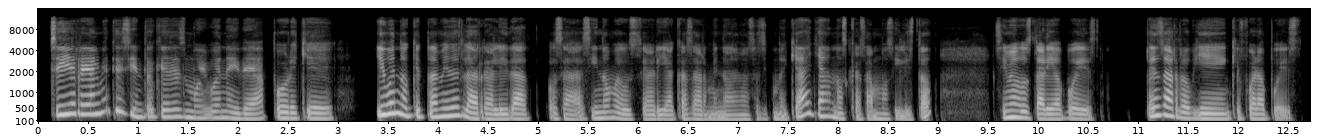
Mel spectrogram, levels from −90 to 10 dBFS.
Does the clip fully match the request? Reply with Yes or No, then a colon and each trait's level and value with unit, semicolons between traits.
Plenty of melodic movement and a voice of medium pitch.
Yes: wide, 6.8 semitones; medium, 175 Hz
